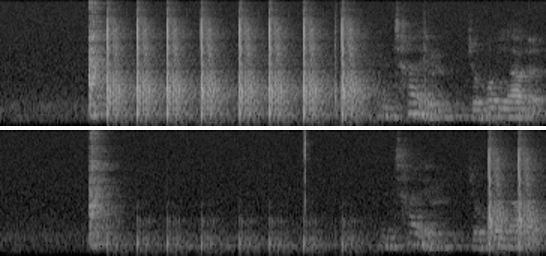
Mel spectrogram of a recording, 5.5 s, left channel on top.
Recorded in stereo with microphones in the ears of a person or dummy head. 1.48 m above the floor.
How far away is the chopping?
About 4 m.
